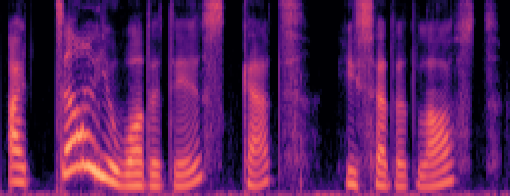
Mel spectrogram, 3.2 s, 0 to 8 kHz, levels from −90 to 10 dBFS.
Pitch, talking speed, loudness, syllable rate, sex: 235 Hz, 205 wpm, -18 LUFS, 3.9 syllables/s, female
